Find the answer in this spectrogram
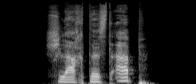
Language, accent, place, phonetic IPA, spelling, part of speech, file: German, Germany, Berlin, [ˌʃlaxtəst ˈap], schlachtest ab, verb, De-schlachtest ab.ogg
- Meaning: inflection of abschlachten: 1. second-person singular present 2. second-person singular subjunctive I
